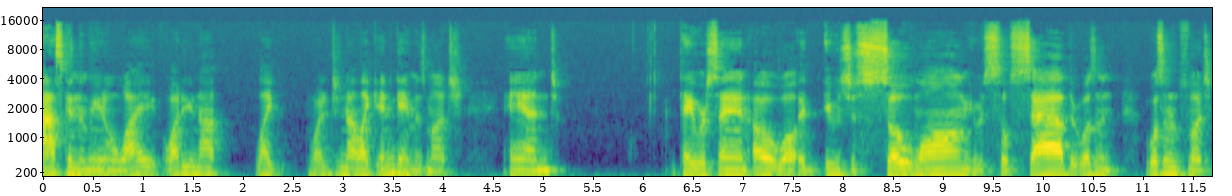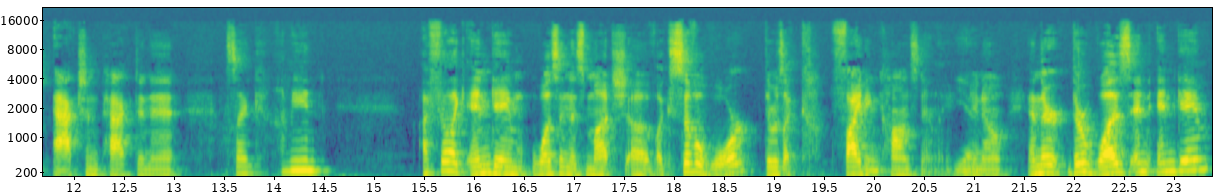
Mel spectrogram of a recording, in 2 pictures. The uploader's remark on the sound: Sorry about the quiet audio still trying to work out the kinks.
